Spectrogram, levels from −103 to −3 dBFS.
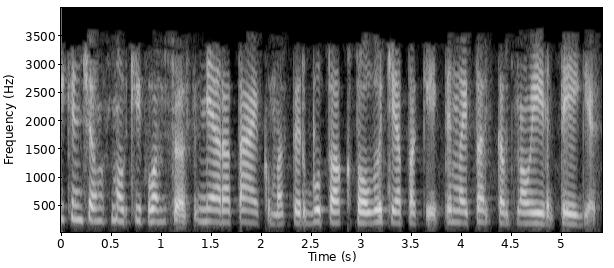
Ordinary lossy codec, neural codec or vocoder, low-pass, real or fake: MP3, 32 kbps; codec, 16 kHz, 2 kbps, FunCodec, trained on LibriTTS, 25 frames a second; 3.6 kHz; fake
